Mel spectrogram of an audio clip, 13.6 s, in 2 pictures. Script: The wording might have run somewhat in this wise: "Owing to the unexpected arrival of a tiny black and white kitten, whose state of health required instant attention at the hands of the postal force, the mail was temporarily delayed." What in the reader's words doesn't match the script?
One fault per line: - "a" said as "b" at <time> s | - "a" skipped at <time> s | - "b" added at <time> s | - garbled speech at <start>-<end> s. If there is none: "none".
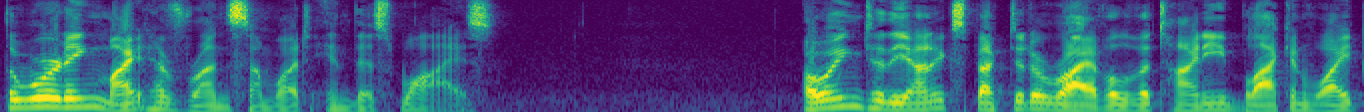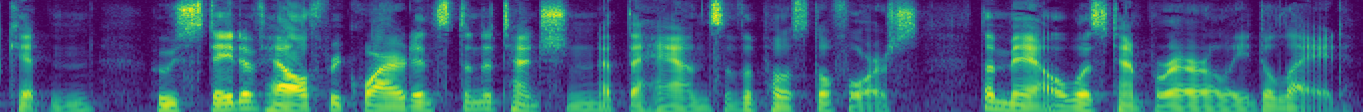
none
